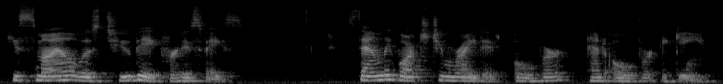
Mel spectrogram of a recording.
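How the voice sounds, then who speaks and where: Woman teacher doing a read-aloud, kinda low creaky voice, roomy sound. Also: slow. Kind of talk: classroom read-aloud of a children's novel.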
